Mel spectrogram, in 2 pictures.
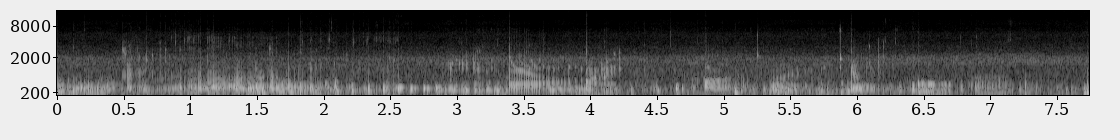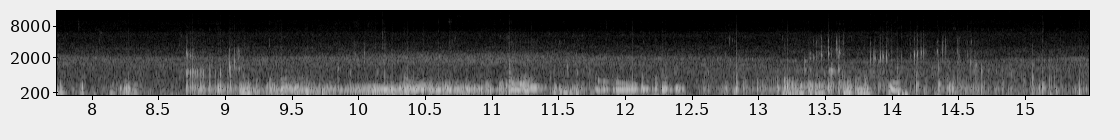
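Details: Person with severe lactose intolerance, fasted 12 hours, before and after drinking milk: continuous low gurgling and rumbling with bubbling bursts; stomach growling, borborygmi.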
